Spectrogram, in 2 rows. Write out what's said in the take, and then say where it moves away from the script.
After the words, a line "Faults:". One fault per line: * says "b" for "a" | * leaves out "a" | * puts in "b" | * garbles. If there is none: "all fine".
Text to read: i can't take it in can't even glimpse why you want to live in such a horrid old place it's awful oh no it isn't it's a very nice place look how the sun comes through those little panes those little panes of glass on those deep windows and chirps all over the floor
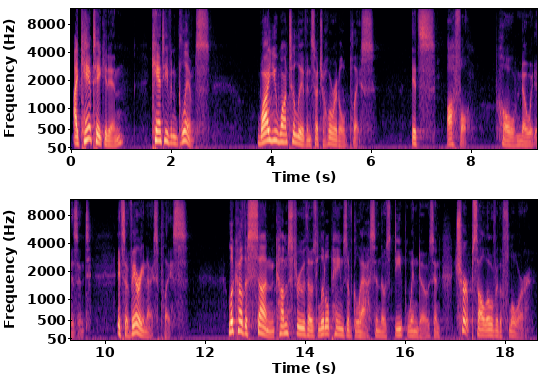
i can't take it in can't even glimpse why you want to live in such a horrid old place it's awful oh no it isn't it's a very nice place look how the sun comes through those little panes of glass in those deep windows and chirps all over the floor
Faults:
* leaves out "those little panes"
* says "in" for "on"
